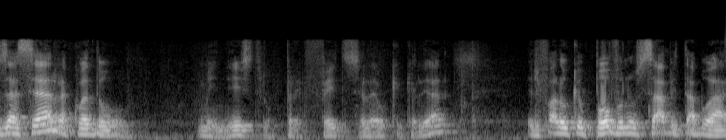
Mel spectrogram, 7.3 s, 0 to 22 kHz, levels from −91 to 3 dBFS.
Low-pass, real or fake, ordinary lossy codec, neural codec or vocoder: none; real; none; none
